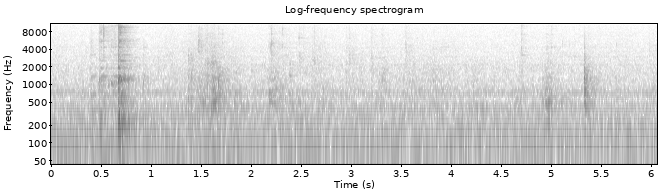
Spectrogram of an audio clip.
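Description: A soldering iron set down into its metal coil stand with a sharp clink about a second in, followed by a few fainter clicks as wires are handled.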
